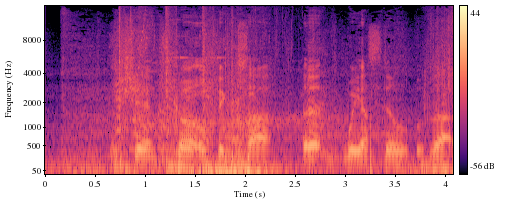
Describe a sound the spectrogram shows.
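Heavy punches and kicks thud in a fight.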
